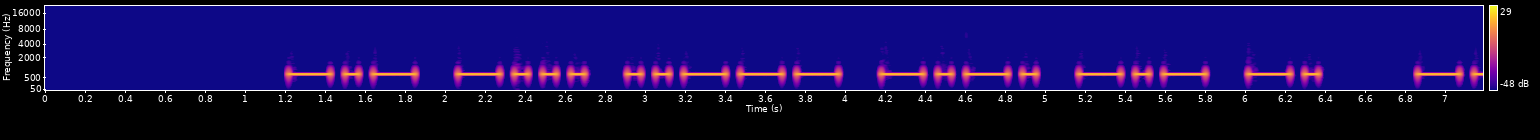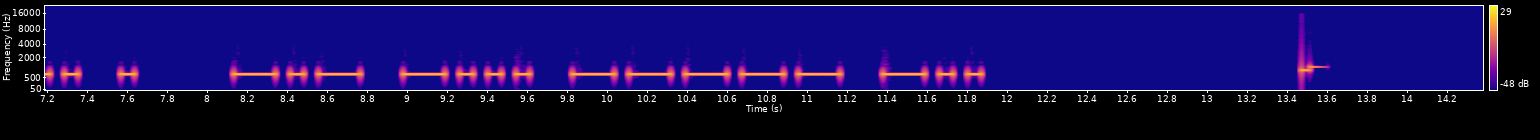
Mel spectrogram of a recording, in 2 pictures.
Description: Morse code, heard as a keyed tone, about 17 wpm, 700 Hz. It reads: KB2CKN DE KB0D
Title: USA Callsign DE Callsign 17wpm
